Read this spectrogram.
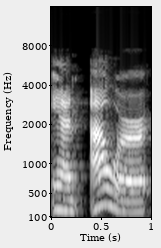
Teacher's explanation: But an hour, the H is silent.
